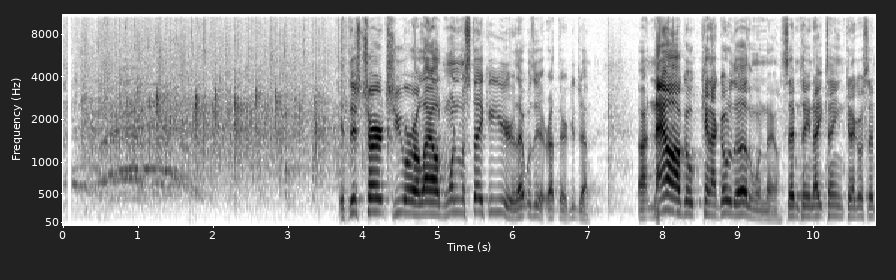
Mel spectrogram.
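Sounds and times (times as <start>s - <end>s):
crowd applauding: 0.0s - 4.2s
speech: 3.7s - 10.8s.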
